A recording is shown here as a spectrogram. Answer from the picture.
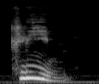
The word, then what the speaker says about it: CLEAM: First, let me demonstrate the pronunciation. CLEAM, CLEAM, CLEAM. It rhymes with beam, CLEAM. Now let's practice together.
